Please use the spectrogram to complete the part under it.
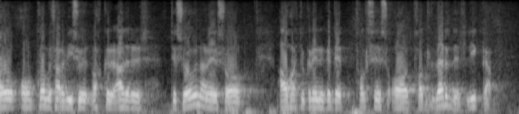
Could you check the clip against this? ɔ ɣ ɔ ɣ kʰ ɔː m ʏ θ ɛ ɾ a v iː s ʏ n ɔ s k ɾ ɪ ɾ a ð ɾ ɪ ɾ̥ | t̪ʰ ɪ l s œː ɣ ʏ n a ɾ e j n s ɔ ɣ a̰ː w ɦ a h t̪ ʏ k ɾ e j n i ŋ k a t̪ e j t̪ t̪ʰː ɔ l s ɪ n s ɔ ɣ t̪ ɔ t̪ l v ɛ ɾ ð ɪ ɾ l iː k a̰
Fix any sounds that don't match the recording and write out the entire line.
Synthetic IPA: ɔ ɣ ɔ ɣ kʰ ɔː m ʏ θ a ɾ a v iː s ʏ n ɔ h k ɾ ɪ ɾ a ð ɾ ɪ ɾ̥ | t̪ʰ ɪ l s œː ɣ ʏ n a ɾ e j n s ɔ ɣ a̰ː w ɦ a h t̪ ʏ k ɾ e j n i ŋ k a t̪ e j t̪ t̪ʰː ɔ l s ɪ n s ɔ ɣ t̪ʰ ɔ t̪ l v ɛ ɾ ð ɪ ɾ l iː k a̰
